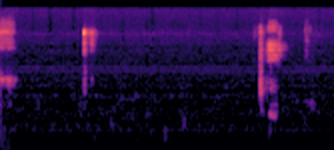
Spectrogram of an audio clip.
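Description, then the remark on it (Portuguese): A TalkBack screen reader's double-tap clicks as the user double-taps the Go button after typing a web address: a short, sharp electronic click, then after a pause a brighter double click with a quick chime-like blip, with no talking. “Eu vou dar um duplo clique no ir.”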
